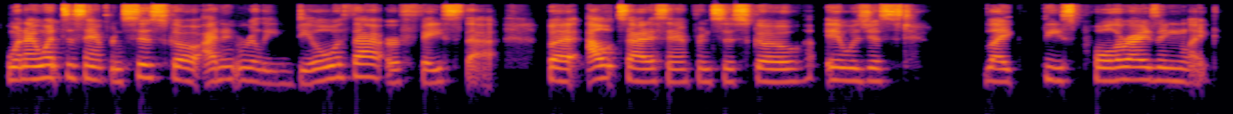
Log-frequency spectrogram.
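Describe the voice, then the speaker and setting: A woman's voice: mid-range voice, fairly even intonation, moderate pace, darkish tone. A young adult woman, a chiropractor, talking reflectively in a casual interview, often using fillers. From United States, raised partly in Guatemala. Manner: reflective, many fillers like "also too". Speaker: chiropractor guest.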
